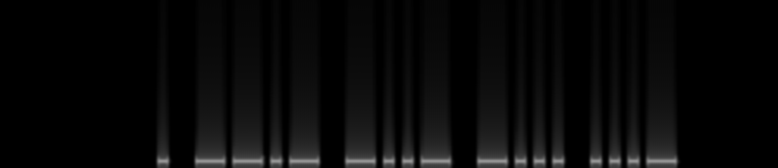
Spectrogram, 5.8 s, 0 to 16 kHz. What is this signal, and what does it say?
Morse code, heard as a keyed tone, about 17 wpm, 700 Hz. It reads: EQXBV
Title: Code Groups - 5 Letter:Numbers - 17wpm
